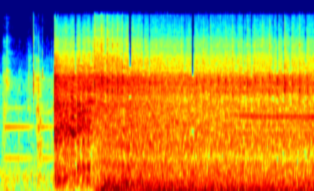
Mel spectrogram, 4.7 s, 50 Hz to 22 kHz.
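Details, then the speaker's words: 2004–2008 Ford F-150 5.4L after alternator and drive belt replacement: cranks, catches and settles into an even idle with no belt squeal, chirp, noise or vibration; alternator charging at 14.2–14.3 V. "So it is functioning. It sounds good. There's no noise at all, and there's no vibration. So it's tight."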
